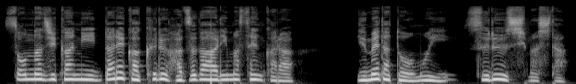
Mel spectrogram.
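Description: Hushed, mellow woman telling ghost stories. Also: mid-range voice, moderate pace, no room sound, studio quality. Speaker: ghost story narrator. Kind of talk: scripted horror story narration.

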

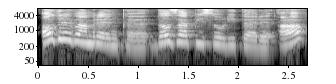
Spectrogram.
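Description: Lady teacher narrating handwriting strokes step by step, kinda high voice, slow and careful. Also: big pitch swings. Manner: slow, careful, instructive, with fillers. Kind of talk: handwriting lesson with step-by-step commentary.

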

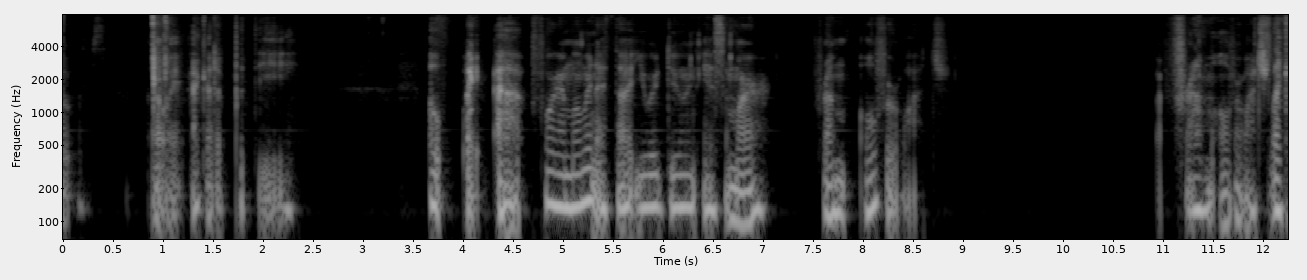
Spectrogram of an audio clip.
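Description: A man's voice: medium pitch, gravelly, warm tone, husky. A sleepy man streaming late at night, rambling and restarting his sentences as he chats. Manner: rambling, self-interrupting, tired.

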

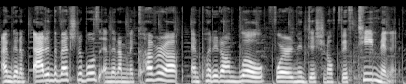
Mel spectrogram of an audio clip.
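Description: Woman, fairly high voice, cooking tutorial voice-over, friendly step-by-step instructions, faint music underneath. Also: a little fast. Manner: friendly, repetitive instructions addressed to viewers. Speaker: home cook and channel host.

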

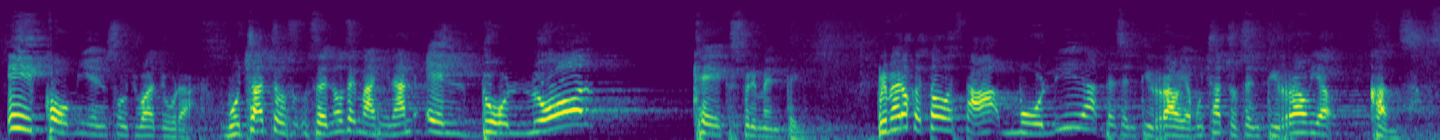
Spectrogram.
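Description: A woman's voice: a little high, expressive, moderate pace. A woman giving an emotional testimony sermon to a faith group, telling her story dramatically and acting out her own words. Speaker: speaker at a weekly faith meeting. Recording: dull recording in a reverberant hall.

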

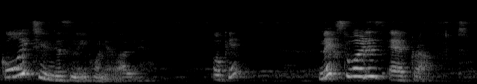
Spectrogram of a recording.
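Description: A woman's voice: fairly high pitch, very animated, unhurried, a little mellow, reverberant, recorded from a distance, slight background noise. A woman teaching English grammar with an Indian accent, mixing Hindi and English, spelling words out letter by letter and quizzing her listeners. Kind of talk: grammar lesson.

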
